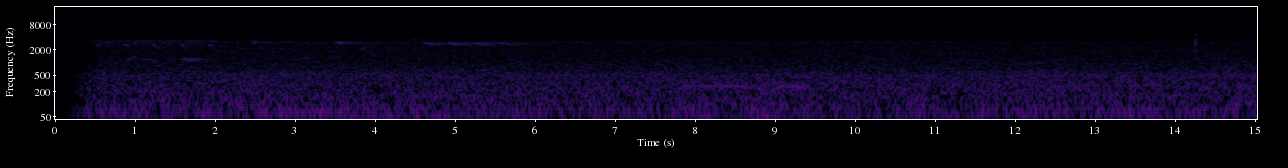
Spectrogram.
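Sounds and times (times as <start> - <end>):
faint high bird chirps: 0.2 - 5.9
faint hiss: 0.2 - 15.0.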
